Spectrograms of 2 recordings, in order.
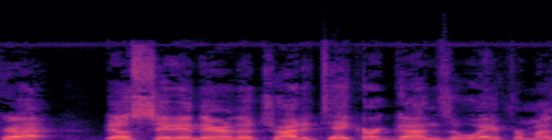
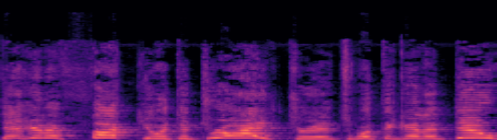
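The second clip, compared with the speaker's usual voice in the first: fake Italian accent, pitched higher; 9 semitones higher, 3 dB louder than usual. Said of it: "Me talking like I'm Italian".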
